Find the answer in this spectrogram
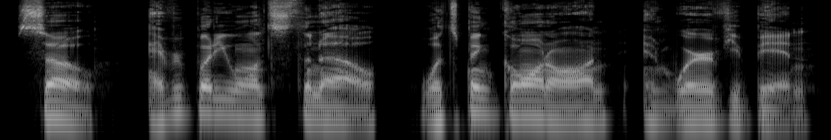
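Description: A man co-hosting a casual podcast, sounding congested from a cold, relaxed and joking. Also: low-pitched, normal speed, no room sound, studio quality. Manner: relaxed, jokey, laughs often. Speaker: podcast co-host. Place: studio across from co-host.

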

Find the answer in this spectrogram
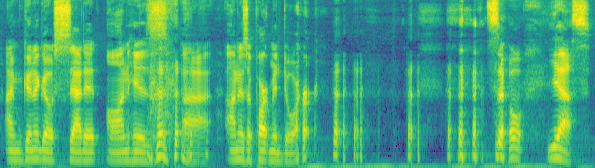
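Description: A man's voice: medium pitch, fairly bright tone. A middle-aged man co-hosting a podcast, chatting casually and telling stories with comic exaggeration. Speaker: podcast co-host. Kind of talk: casual comedic chat.

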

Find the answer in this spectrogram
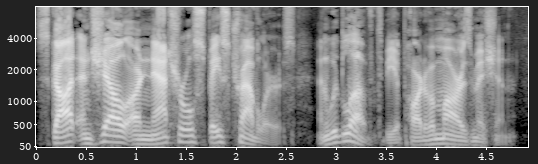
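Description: A man's voice: sits low, animated, normal speed, pushed and bright, no room sound. An American man hosting a radio show with scripted narration in a studio. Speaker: radio host.

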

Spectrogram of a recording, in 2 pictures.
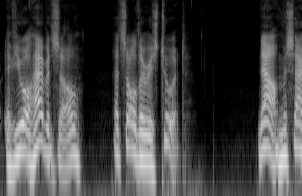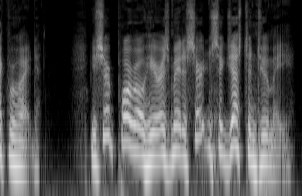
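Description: A man performs a middle-aged police inspector in an audiobook whodunit. He is blunt, stubborn and official, stressing words with very varied pitch and creaky edges. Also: no room sound, studio quality, heavily acted. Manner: brusque, official, emphatic.

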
